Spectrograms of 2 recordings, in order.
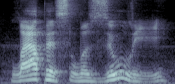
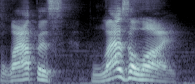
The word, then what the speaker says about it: lapis lazuli: my entire you know half a century um pronouncing lapis lazuli right is how I always saw it apparently it's pronounced lapis lazuli and I'm like I never would have guessed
